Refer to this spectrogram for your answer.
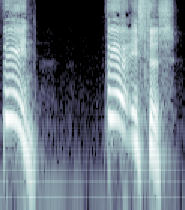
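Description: A man's voice: fairly high pitch, wildly swooping pitch, takes it slowly, voice pushed up, heavily acted. A man voicing a stiff older ministry official who speaks in tense, clipped bursts. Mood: doubtful.

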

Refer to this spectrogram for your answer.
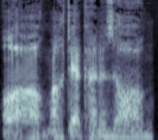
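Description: A hulking, kind-hearted giant of a gamekeeper speaks in a low, husky growl full of gravel, as a male reader puts him on. His voice rolls up and down with lively swings. The recording is close and dry, with no room sound. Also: measured pace, no echo, heavily acted. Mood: gruff comforting. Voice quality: gravelly, husky, rough dialect-tinged speech.

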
